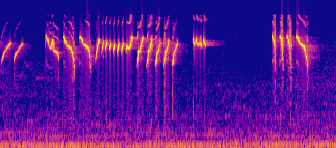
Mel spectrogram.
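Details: White-eye (pleci) 'tembakan' song from a masteran tutor recording for songbirds: two opening upslurs, then a rapid rattle of high chirps, a lone drawn note, and a final short burst of sharp downslurred notes.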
